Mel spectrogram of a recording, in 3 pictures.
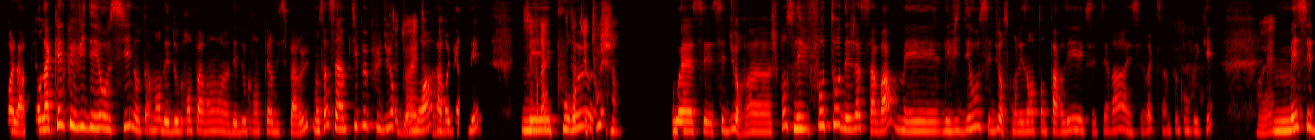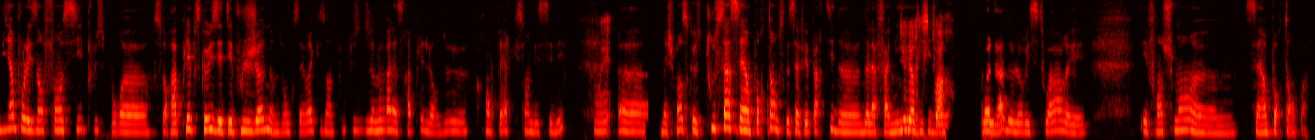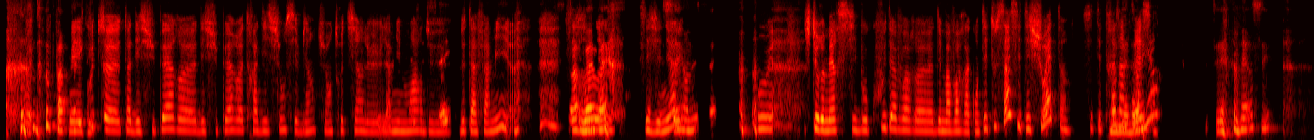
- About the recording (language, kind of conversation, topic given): French, podcast, Comment transmettez-vous les souvenirs familiaux aux plus jeunes ?
- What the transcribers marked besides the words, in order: tapping; other background noise; chuckle; laughing while speaking: "de partager"; chuckle; chuckle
